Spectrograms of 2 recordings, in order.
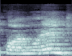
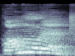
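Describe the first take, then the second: First: কর্মরেন্ট with the r sounded, kor-mo-rent; wrong pronunciation. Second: কমোরেন্ট with a silent r, ko-mo-rent; correct pronunciation. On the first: Teacher showing students the wrong way: কর্মরেন্ট with r sounded. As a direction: sound the r in কর্মরেন্ট as the mistake to avoid. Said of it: "উচ্চারণটা কর্মরেন্ট হবে না". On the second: Teacher giving students the right way: কমোরেন্ট with silent r. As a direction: drop the r and say কমোরেন্ট cleanly. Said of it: "উচ্চারণটা কি হবে?". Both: Shown as a demonstration.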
